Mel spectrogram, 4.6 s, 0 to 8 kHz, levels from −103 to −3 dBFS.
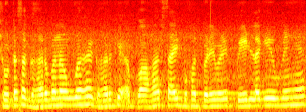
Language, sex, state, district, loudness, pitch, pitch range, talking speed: Hindi, male, Madhya Pradesh, Katni, -15 LUFS, 180 Hz, 165-190 Hz, 210 wpm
